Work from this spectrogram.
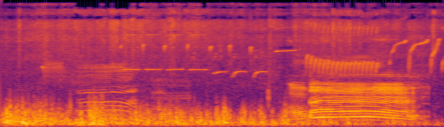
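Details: In a watery rice field where healthy cattle roam, a calf seeks its mother with a long, full, level moo near the end, preceded by softer lowing, while birds chirp and whistle briefly overhead.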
